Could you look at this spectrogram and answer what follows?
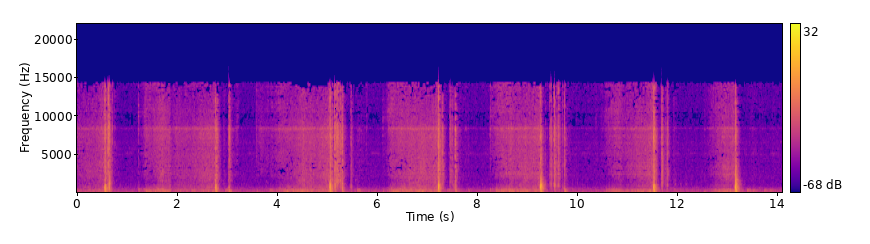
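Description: A thin flat blade slicing down through a block of kinetic sand again and again: each cut is a soft scrape ending in a sharp tap as the blade meets the table, seven times about two seconds apart.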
